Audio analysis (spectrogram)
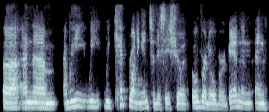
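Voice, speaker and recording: A man's voice: medium pitch, fairly even intonation, normal speed, slightly rough, highs cut off. A man with a Danish accent, a guest on a podcast interview, explaining at length and often restarting his sentences. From Denmark. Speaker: guest, company founder.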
